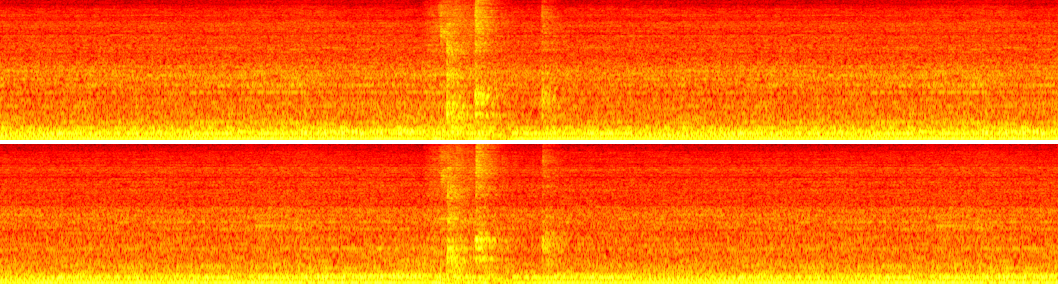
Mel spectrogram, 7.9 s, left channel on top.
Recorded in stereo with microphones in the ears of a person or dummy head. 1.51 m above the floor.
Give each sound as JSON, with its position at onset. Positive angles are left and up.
{"t": 0.0, "sound": "an engine running", "side_deg": 55, "distance_m": 1.5}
